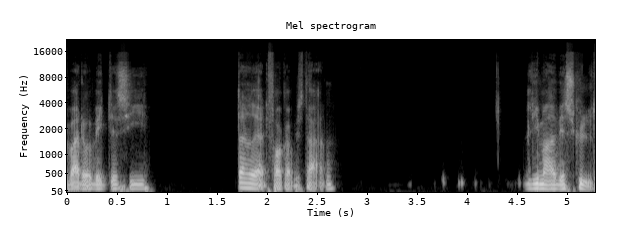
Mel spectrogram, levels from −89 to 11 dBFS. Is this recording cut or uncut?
cut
